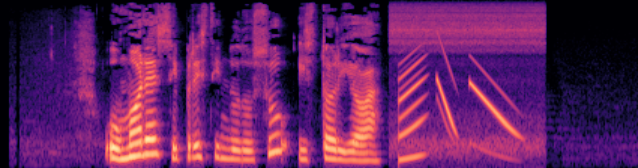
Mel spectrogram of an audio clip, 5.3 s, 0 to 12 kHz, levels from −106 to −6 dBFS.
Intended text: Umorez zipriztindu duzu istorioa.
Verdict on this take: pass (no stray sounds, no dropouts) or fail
fail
